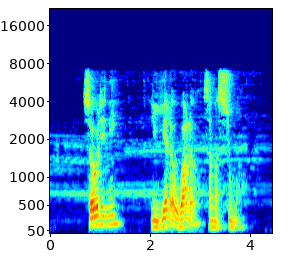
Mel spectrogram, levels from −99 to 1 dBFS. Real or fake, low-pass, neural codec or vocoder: real; 7.2 kHz; none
